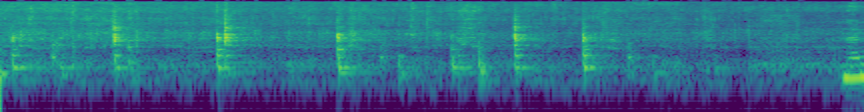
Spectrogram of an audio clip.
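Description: Ground coriander, mint and green chili masala frying in a pan for a mushroom pulao, with a spoon stirring it in a string of sharp clinks and scrapes over a soft, steady sizzle.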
